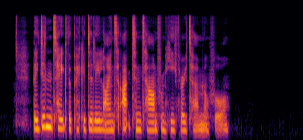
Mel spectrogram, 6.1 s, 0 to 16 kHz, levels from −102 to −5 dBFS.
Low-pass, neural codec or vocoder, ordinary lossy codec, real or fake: 10.8 kHz; none; none; real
